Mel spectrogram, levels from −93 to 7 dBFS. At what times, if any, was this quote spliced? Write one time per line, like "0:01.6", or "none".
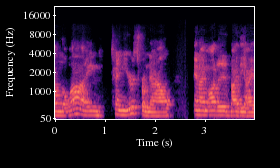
none

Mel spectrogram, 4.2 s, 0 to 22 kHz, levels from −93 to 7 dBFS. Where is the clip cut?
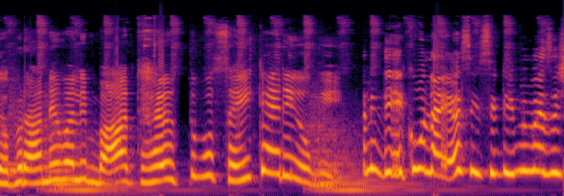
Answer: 0:01.4
0:02.6

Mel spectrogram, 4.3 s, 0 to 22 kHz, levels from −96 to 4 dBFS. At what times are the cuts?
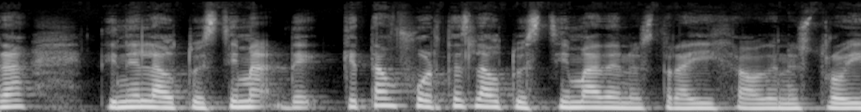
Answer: none

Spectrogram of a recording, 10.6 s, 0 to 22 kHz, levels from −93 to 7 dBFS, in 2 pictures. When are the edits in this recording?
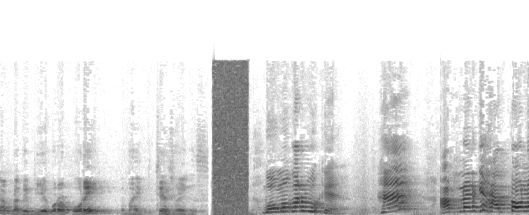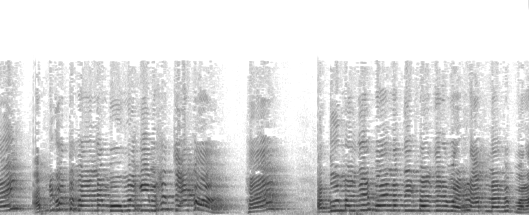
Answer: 0:02.1

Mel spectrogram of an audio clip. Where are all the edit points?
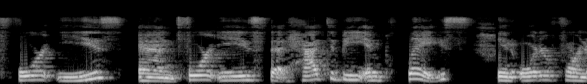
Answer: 0:01.2
0:04.9

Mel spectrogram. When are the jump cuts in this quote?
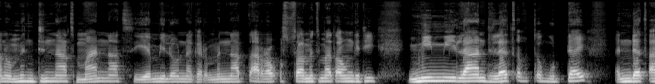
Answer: none

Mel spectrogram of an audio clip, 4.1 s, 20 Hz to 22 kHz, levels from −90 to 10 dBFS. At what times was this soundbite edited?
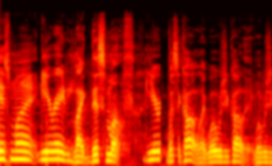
0:02.4

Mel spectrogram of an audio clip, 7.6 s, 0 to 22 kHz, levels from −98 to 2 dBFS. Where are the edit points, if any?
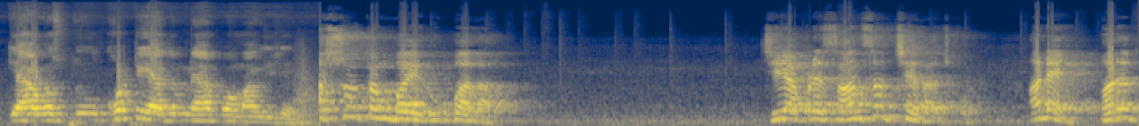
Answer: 0:02.2

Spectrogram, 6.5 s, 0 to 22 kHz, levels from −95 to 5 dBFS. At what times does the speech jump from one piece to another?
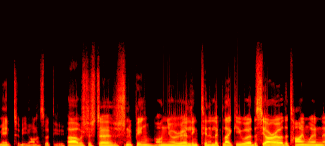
0:01.3

